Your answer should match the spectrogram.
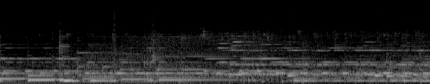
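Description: Live band music with no voice: a moving melodic line of pitched notes in the low-middle range over held notes.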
